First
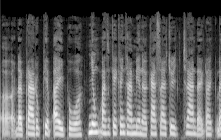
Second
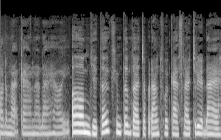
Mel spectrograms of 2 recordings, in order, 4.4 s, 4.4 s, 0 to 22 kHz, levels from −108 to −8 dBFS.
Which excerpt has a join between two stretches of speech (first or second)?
first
